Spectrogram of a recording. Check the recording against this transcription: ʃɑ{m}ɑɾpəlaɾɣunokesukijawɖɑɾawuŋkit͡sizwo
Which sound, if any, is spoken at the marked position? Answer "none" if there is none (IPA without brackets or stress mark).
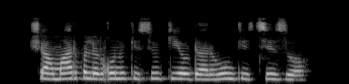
m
